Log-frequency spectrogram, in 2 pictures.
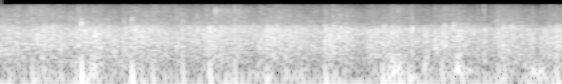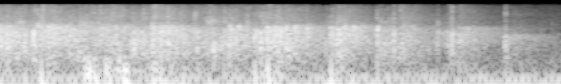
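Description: An audience claps steadily, a dense wash of many hands filling the room at a strong, even level before tapering slightly near the end; no one speaks over it.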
